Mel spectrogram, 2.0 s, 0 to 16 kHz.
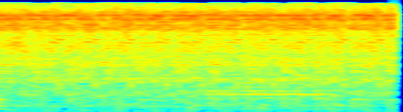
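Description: Volvo S60 turbo engine idling rough with a misfire on cylinder one, a cylinder that barely changes the running when its coil is disturbed, which the mechanic takes for mechanical damage inside that cylinder.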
